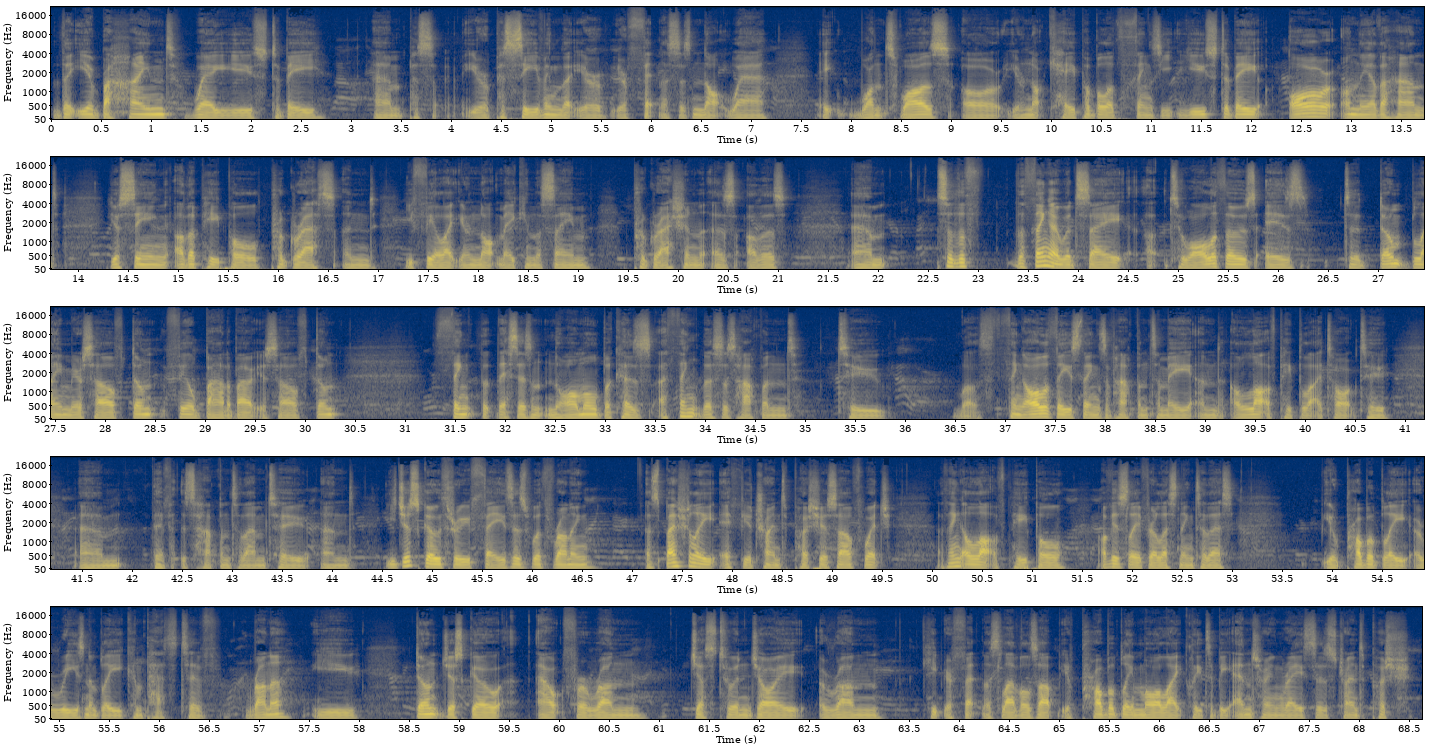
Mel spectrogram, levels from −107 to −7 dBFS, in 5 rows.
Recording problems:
voice in the background; faint; throughout; 30 dB below the speech

